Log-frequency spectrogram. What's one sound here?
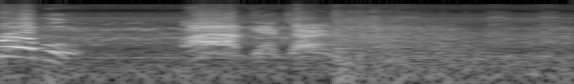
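Wood smashes and splinters in a crash.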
